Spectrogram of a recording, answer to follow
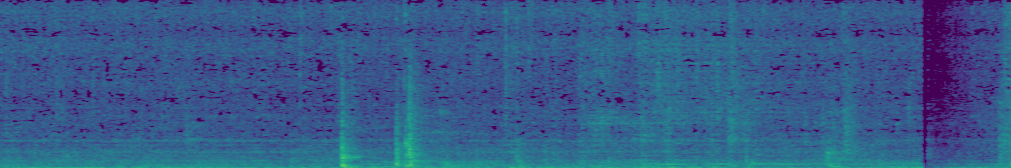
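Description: Faint sizzling from a pan of bulgur wheat cooking on the stove, with two sharp knocks a little over three and four seconds in as a spoon works in the pan. The sound cuts out briefly near the end.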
